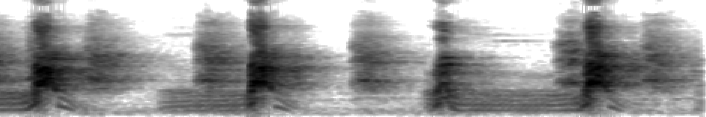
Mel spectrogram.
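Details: Fighting pet dog giving a rapid run of five loud, rasping barks roughly once per second, with growly undertones between them.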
